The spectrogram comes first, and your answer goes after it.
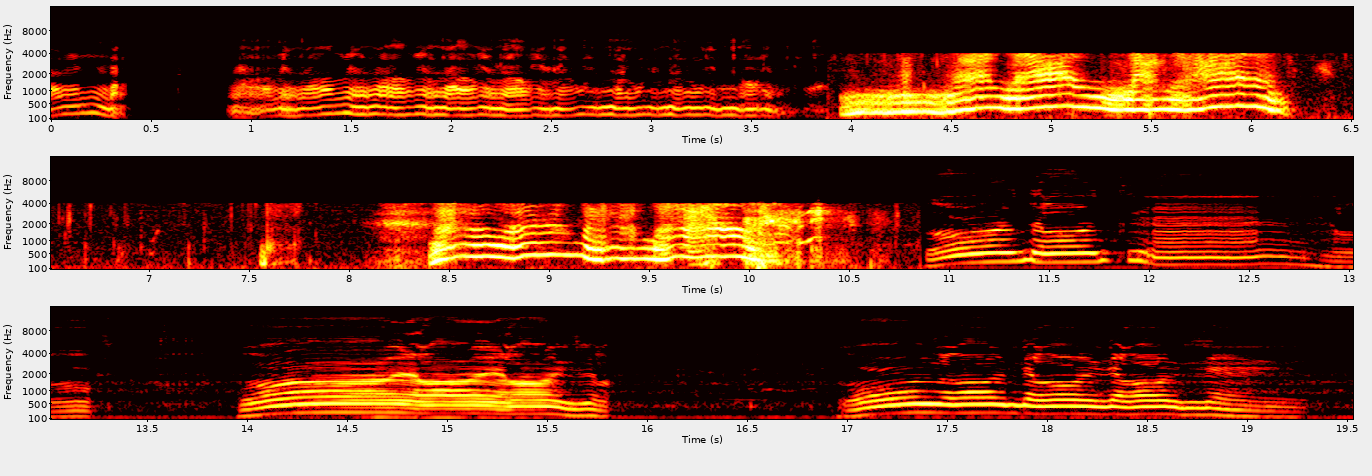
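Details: Domestic cat making a long series of loud, warbling yowls and moaning caterwauls of varying pitch, some wavering and bending, in separate bursts with brief gaps.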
